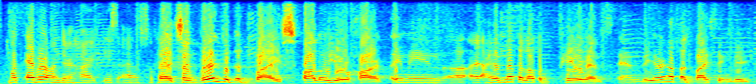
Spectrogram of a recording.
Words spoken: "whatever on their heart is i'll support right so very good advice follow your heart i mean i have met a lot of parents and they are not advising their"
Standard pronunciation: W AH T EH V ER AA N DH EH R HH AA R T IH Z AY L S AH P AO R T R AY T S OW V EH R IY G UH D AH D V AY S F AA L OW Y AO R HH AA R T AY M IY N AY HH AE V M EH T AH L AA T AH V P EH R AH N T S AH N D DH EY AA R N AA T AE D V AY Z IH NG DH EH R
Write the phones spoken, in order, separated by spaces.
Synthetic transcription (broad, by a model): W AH T EH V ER AA N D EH R HH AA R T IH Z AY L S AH AO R R AY T S OW V EH R IY G UH D AH D V AY S F AA L OW Y AO R HH AA R T AY M IY N AY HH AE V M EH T AH L AA T AH V P EH R AH N T S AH N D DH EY AA R N AA T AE D V AY S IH NG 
